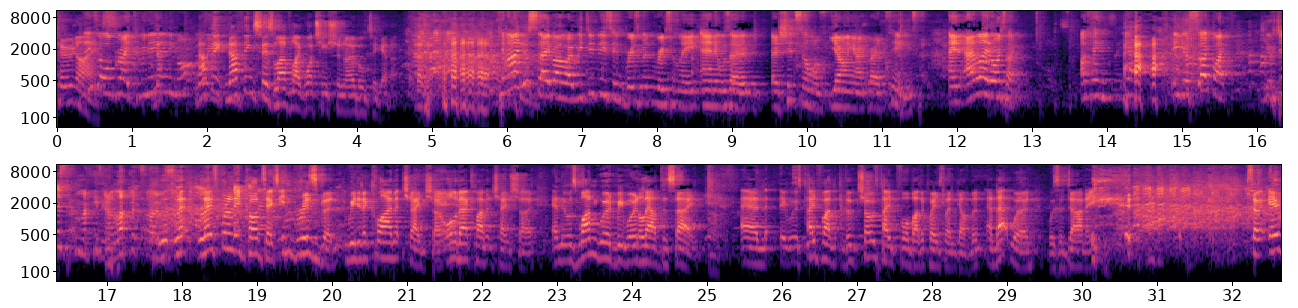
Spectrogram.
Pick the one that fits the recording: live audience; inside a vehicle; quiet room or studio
live audience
